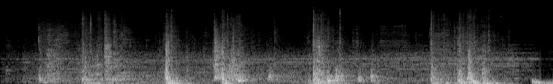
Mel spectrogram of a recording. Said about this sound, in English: A tin can is trembling on the middle shelf. There appears to be a wobbling door nudging the shelf unit from behind.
